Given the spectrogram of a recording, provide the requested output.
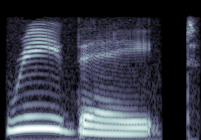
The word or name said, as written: rebate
